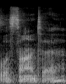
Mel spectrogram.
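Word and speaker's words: Lasanta: I do know it's pronounced La Santa.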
